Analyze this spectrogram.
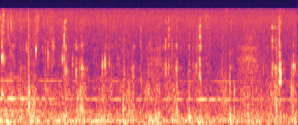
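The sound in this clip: Faint chewing of salami during a picnic tasting, many soft, moist bites and mouth sounds in a steady stream with no talking.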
